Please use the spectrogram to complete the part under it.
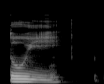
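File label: "dui7", Teochew, chaoyang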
